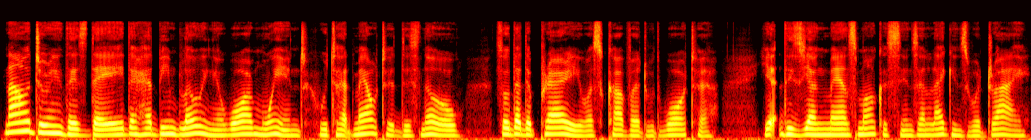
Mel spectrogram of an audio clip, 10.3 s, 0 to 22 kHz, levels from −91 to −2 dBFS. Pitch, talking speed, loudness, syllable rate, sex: 160 Hz, 190 wpm, -18 LUFS, 4.8 syllables/s, female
